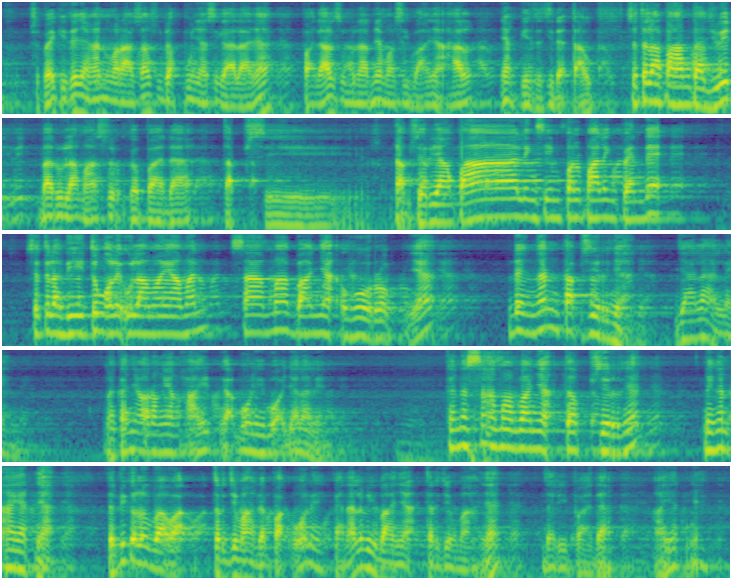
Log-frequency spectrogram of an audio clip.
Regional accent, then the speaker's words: Riau, Indonesia; saya orang Melayu dari Riau

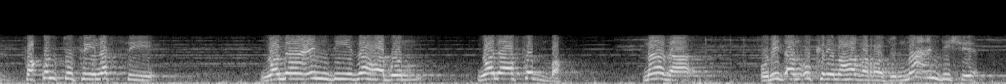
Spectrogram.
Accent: Egypt; accent: Egyptian; طاهر ولد من ولاده على لهجتنا المصرية.

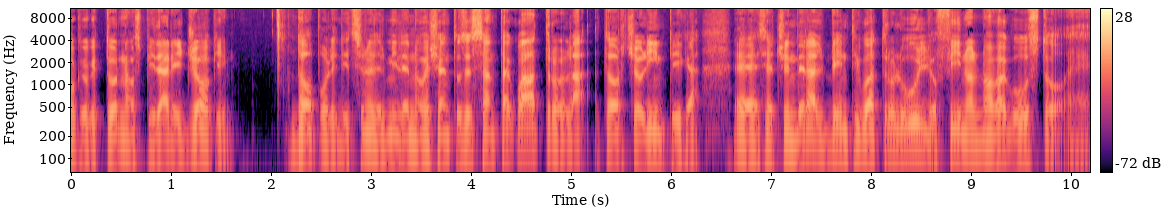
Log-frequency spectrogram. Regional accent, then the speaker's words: Rome, Lazio, Italy; Da romano parlo degli europei, degli europei di calcio per vari motivi.

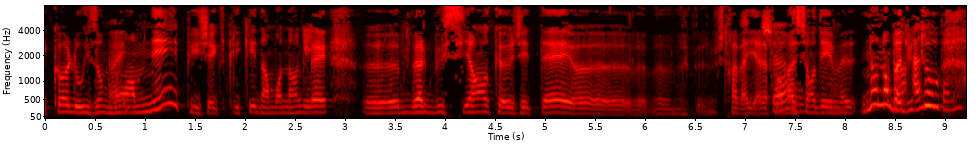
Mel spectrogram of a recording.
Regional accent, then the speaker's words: Bangladesh; Par exemple, je viens du Bangladesh. J'étais au Bangladesh au mois de janvier.

